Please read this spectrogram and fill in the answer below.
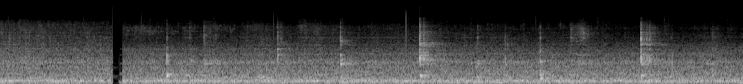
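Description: Metal spatula scraping and tapping against a pan, about six sharp strokes, as ginger-garlic paste is stirred into fried onions, over a steady sizzle of frying oil.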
